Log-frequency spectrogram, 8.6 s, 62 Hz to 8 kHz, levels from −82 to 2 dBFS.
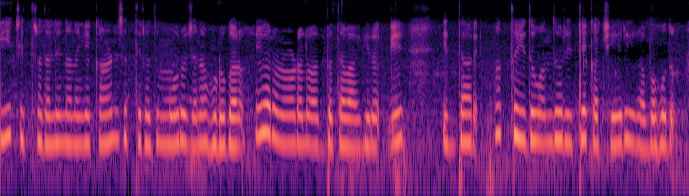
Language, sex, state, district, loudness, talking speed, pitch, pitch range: Kannada, female, Karnataka, Bellary, -27 LUFS, 110 wpm, 230 Hz, 225-245 Hz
